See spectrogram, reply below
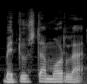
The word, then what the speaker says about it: Vetusta Morla: Vetusta Morla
